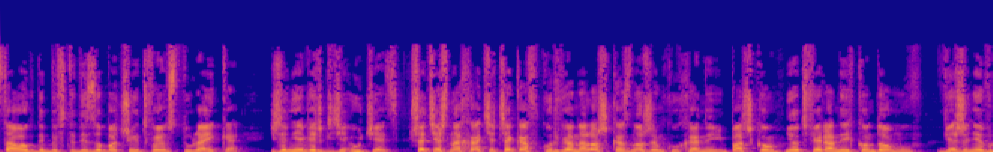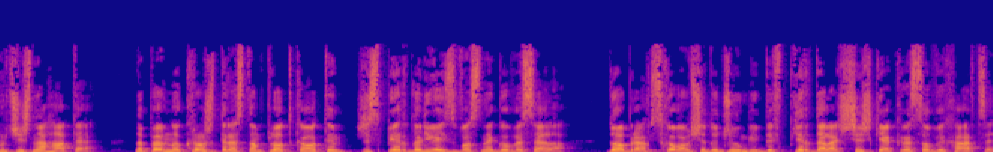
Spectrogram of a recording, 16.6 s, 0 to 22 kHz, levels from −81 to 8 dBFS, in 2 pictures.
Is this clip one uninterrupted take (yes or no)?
no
